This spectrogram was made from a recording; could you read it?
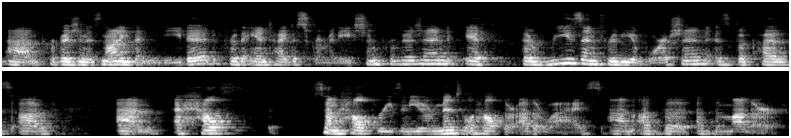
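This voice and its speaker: Gravelly-voiced attorney arguing an appeal. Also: male voice, sits high, a bit bright, rough recording. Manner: measured, formal, frequent ums. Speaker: state's attorney. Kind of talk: appellate oral argument.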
